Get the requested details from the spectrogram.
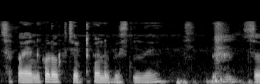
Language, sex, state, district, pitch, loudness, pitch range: Telugu, male, Andhra Pradesh, Sri Satya Sai, 105 Hz, -21 LUFS, 100-115 Hz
